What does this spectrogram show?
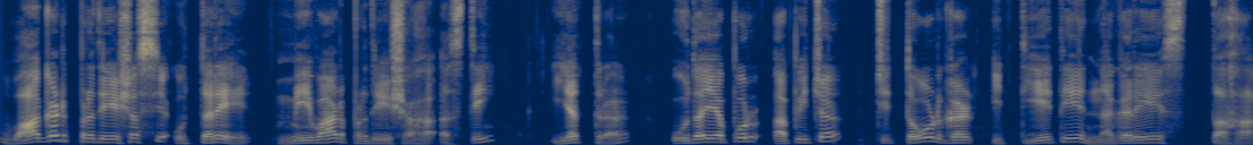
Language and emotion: Sanskrit, neutral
